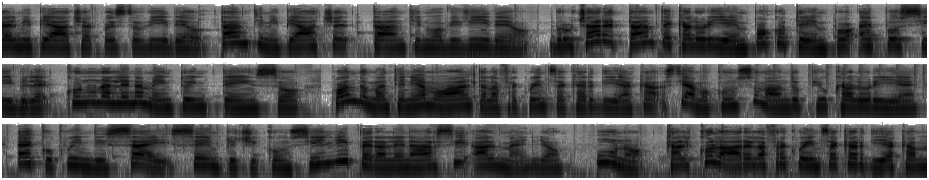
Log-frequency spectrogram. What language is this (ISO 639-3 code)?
ita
